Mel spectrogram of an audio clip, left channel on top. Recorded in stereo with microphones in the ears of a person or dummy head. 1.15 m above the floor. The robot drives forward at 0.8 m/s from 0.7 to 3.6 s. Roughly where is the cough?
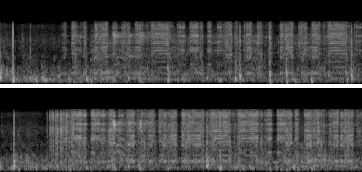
Right.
